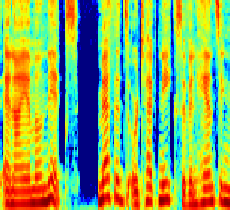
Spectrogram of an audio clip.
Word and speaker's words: mnemonics: section we will discuss mnemonics pronounced as nimo nics methods or techniques of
